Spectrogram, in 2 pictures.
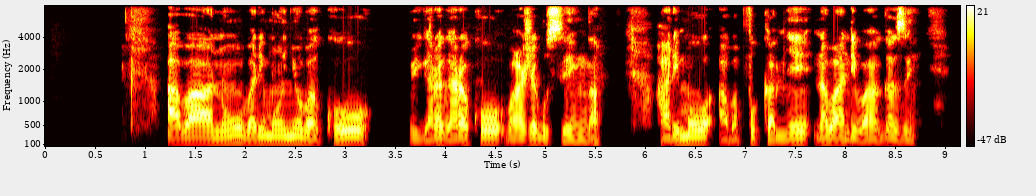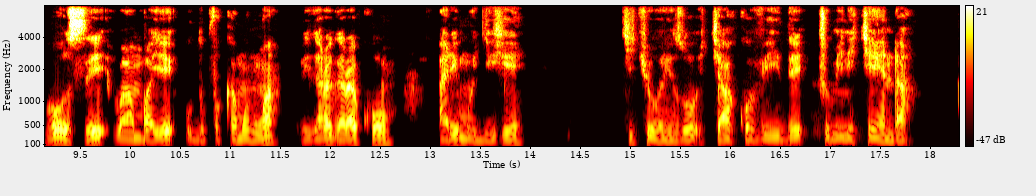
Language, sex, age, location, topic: Kinyarwanda, female, 25-35, Nyagatare, finance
